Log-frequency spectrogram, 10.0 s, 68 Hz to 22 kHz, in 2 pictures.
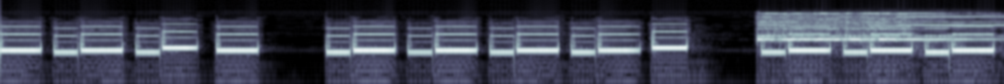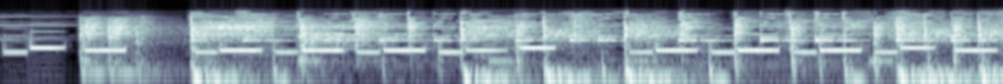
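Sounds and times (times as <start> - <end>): electronic telephone ring beeps: 0.0 - 7.8.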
